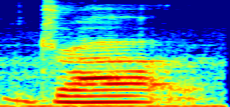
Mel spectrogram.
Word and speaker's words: drow: interesting a lot of is it drow or Draw drow I'm mainly playing it in French like with uh French speakers so I forget how to pronounce races and classes in English I'm just gonna jump there we go draw like cow okay yeah that's what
